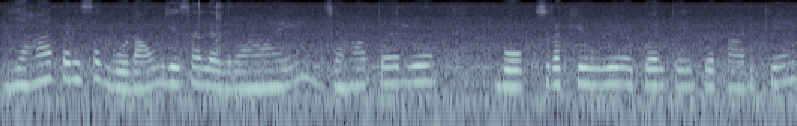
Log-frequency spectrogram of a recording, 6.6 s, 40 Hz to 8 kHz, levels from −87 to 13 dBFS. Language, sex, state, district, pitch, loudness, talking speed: Hindi, female, Madhya Pradesh, Dhar, 210 Hz, -16 LUFS, 145 wpm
